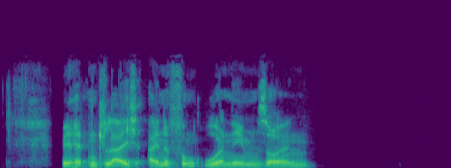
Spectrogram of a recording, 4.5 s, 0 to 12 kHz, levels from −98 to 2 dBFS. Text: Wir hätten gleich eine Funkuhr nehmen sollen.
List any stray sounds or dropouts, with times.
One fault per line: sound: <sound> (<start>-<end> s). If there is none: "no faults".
no faults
